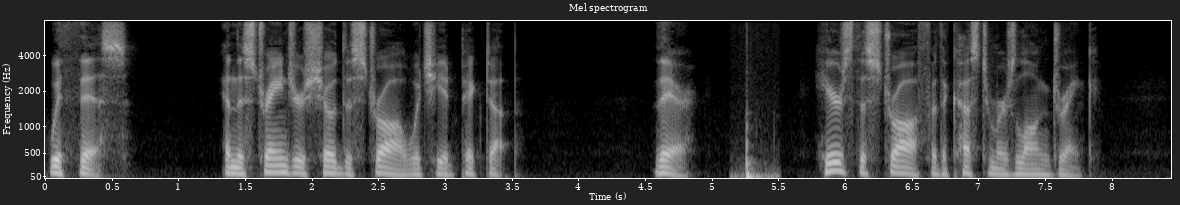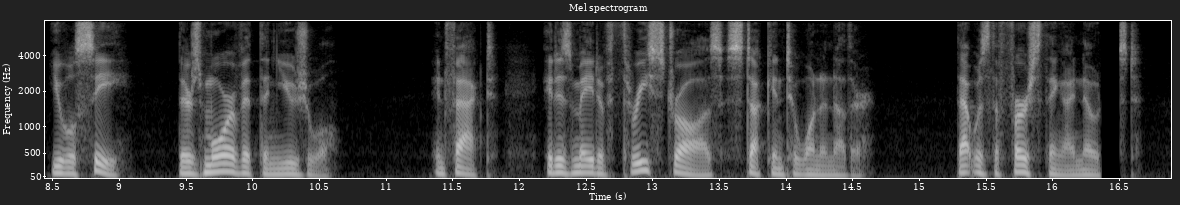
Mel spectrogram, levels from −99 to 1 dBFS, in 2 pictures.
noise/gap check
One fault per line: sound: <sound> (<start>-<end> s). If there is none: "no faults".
sound: tap (5.1-5.5 s)
sound: dropout (16.4-16.5 s)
